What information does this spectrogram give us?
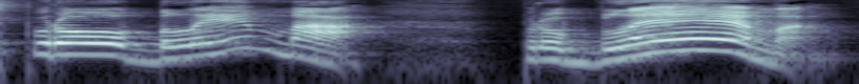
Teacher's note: O blé é a mais forte · eu falo pro, eu falo bl e falo má com clareza, silabicamente ouvido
